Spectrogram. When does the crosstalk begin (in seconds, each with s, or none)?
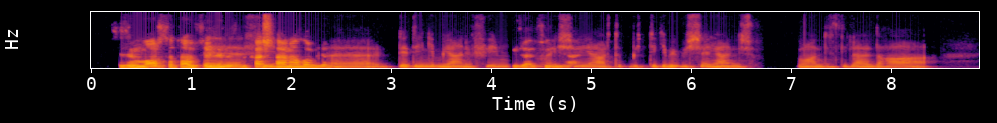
1.1 s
